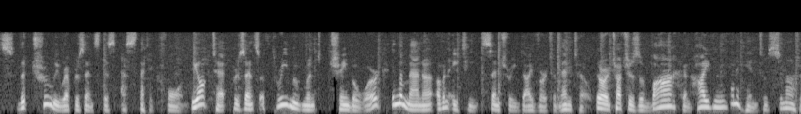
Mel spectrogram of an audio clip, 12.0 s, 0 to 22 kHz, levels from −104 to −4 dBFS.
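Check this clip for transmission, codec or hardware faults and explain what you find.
One fault recurs: speech cut by the noise suppressor. It happens at 1.11 to 2.74 s, 3.5 to 4.13 s, 6.77 to 9.37 s (just after "the manner of an"), 10.14 to 10.46 s and 10.95 to 12.0 s. The suppressor mistakes parts of the speech for background and turns them down by about 10 to 16 dB. Brief stretches, about 0.1 to 0.4 s in total per event, sound swallowed or faint.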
